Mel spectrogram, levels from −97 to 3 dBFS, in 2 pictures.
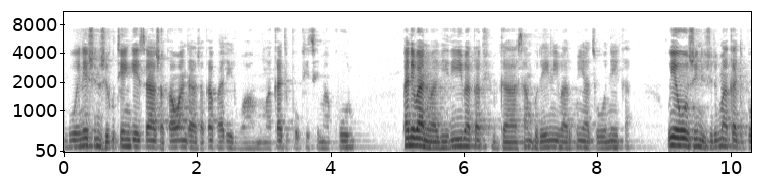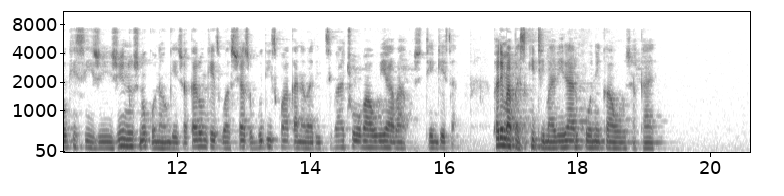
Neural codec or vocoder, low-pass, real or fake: none; 7.2 kHz; real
